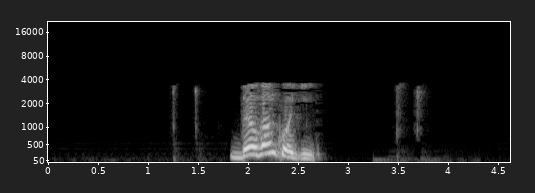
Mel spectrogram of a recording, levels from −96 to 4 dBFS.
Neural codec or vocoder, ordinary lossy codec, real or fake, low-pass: none; MP3, 16 kbps; real; 3.6 kHz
